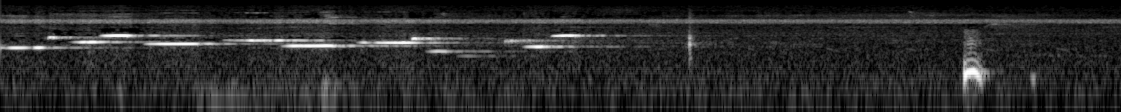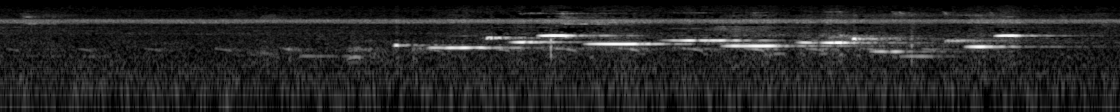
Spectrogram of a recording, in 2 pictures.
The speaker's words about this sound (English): Let's listen to the music, musician wren. Musician wren is the name of the bird. I'm sorry, musician wren. Let's hear that.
